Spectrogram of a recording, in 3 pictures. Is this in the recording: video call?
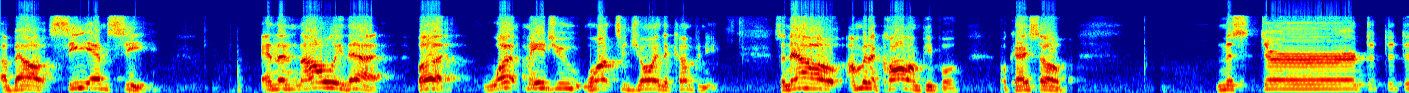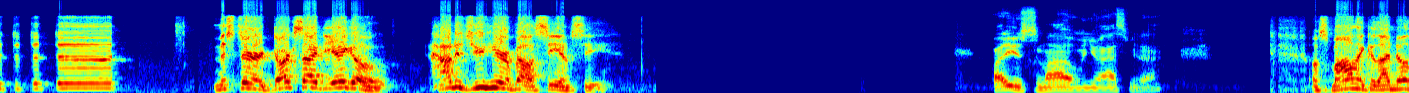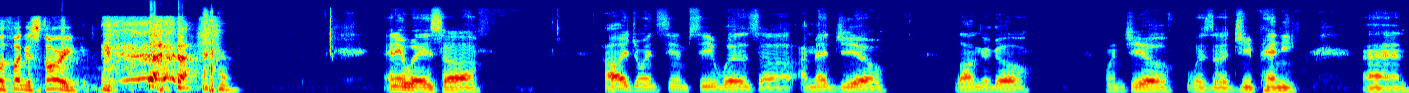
yes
